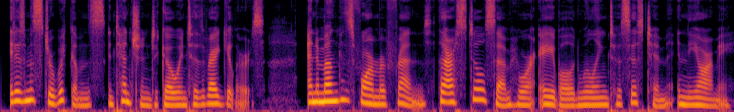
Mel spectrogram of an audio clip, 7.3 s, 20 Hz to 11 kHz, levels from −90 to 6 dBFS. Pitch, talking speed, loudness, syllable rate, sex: 190 Hz, 245 wpm, -21 LUFS, 6.9 syllables/s, female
